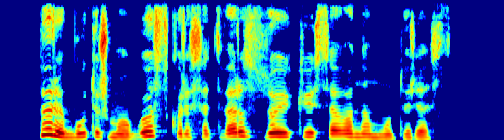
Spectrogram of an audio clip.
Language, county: Lithuanian, Šiauliai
